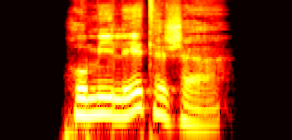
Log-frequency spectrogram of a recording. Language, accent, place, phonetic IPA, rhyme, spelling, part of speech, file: German, Germany, Berlin, [homiˈleːtɪʃɐ], -eːtɪʃɐ, homiletischer, adjective, De-homiletischer.ogg
- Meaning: inflection of homiletisch: 1. strong/mixed nominative masculine singular 2. strong genitive/dative feminine singular 3. strong genitive plural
